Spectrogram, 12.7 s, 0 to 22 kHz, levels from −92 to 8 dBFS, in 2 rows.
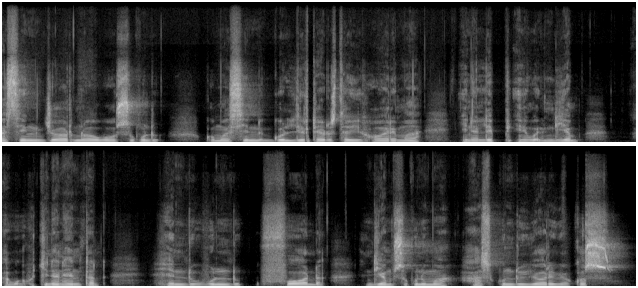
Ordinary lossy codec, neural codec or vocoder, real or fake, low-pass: none; none; real; none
